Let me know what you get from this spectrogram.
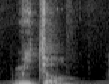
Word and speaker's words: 美酢: まあ、ビールにね、入れたりするっていうのも結構驚きなんですけども、えー、それがまあ、みちょ、えー、美しい酢って書いてみちょって読むんですけど、まあ、それがみちょですね。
